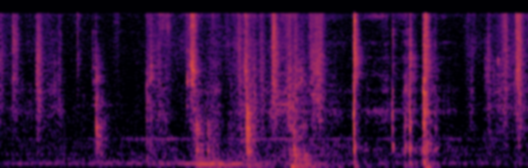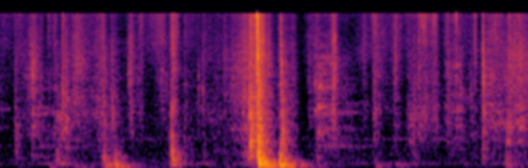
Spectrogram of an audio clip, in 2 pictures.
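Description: Scattered footfalls and knocks of a person walking up carpeted stairs, with a loud low thump about ten seconds in.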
